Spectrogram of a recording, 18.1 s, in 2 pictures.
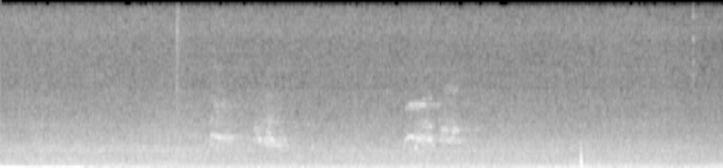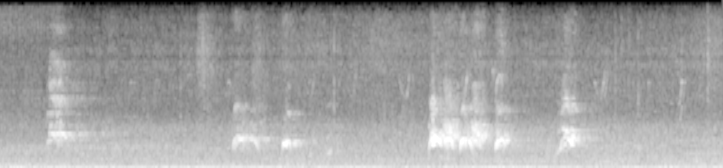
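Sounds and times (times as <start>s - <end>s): short bird calls: 5.0s - 5.9s.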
